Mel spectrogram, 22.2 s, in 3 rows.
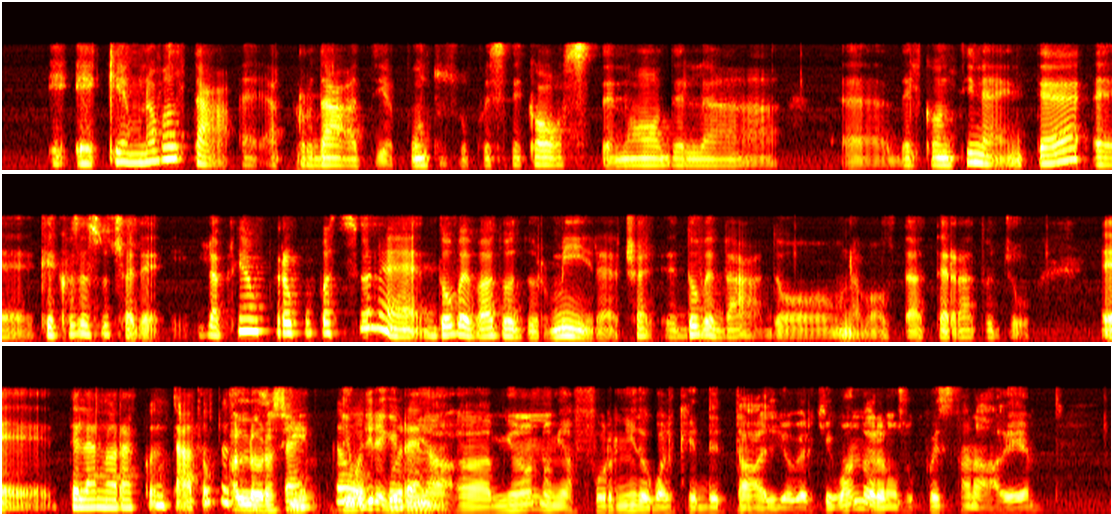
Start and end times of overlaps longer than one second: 16.3-17.8

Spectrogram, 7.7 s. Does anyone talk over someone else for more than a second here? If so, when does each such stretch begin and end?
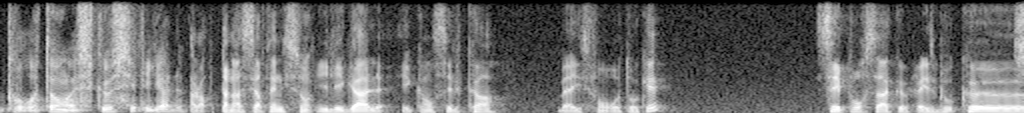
none

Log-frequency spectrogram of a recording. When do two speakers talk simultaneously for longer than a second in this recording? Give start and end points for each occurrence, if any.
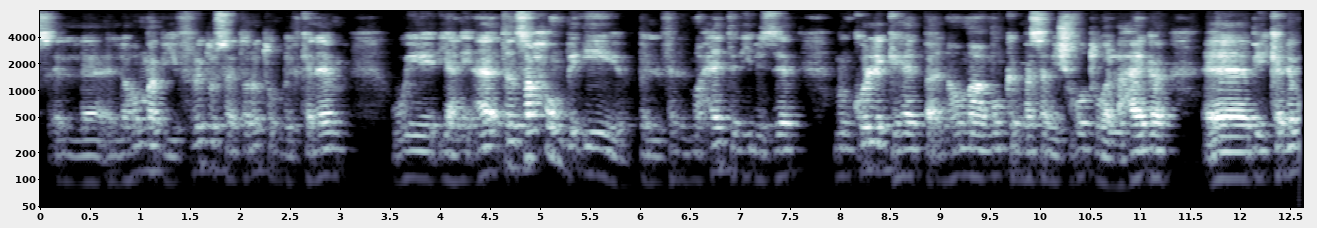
none

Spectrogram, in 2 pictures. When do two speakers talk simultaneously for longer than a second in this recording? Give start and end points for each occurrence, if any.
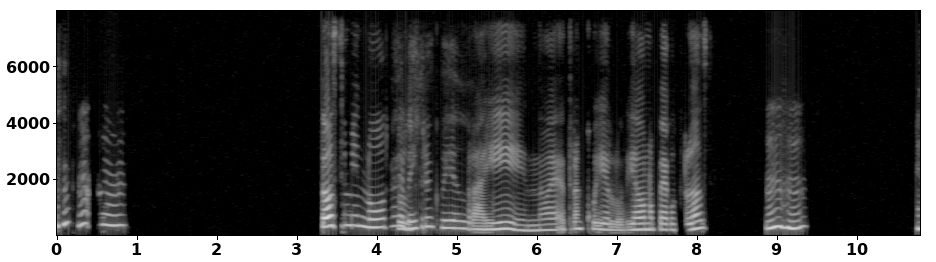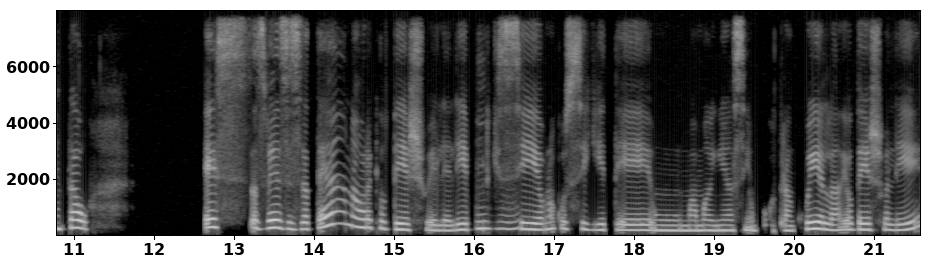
none

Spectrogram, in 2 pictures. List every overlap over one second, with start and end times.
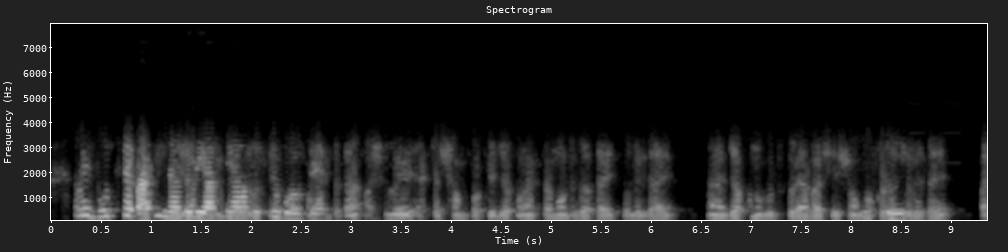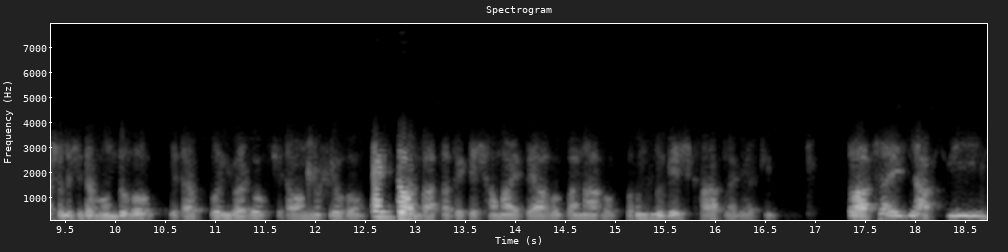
1.2-2.7

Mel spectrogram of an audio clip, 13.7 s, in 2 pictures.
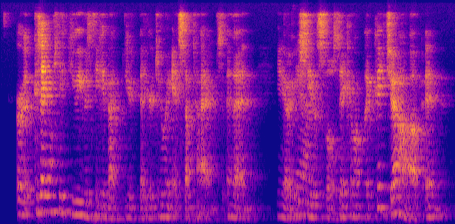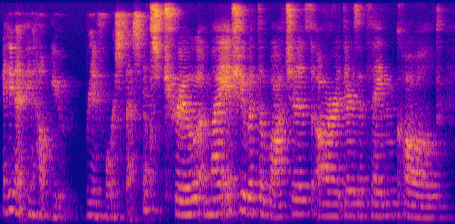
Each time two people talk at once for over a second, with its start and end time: none

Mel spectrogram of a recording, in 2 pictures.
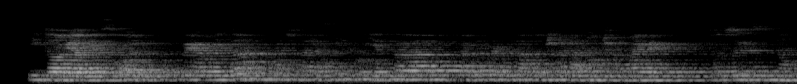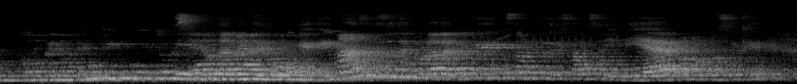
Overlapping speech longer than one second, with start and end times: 9.7-11.0

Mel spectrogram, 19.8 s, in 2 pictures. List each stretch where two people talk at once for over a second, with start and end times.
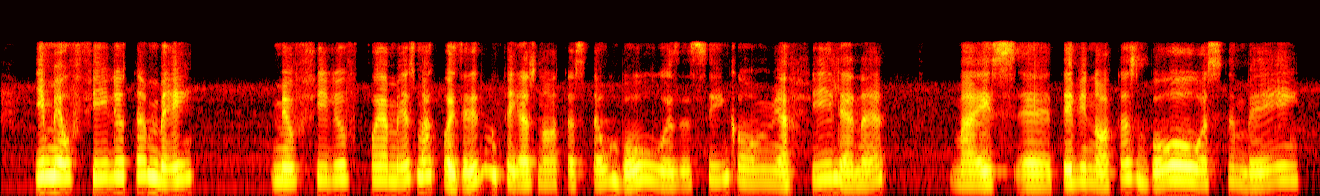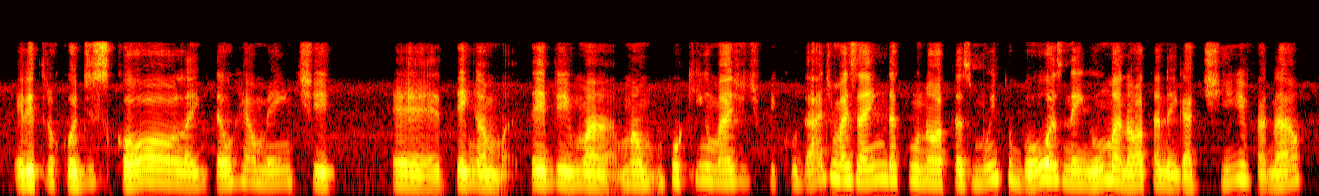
none

